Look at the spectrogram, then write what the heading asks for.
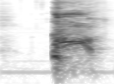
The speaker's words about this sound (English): Excuse me. I don't have a cough button.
